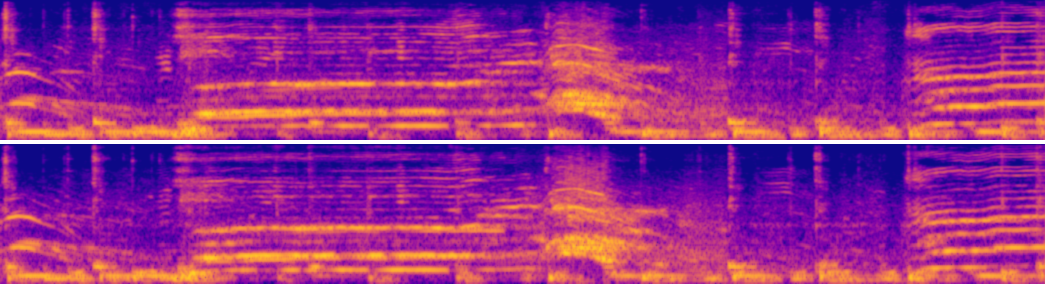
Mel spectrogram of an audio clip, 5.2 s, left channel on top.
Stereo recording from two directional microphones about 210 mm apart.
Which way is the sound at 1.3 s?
60° right (ahead or behind).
